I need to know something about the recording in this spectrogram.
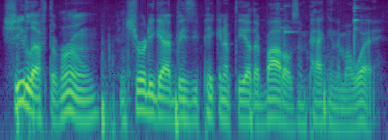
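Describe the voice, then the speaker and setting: A man's voice: lowish voice, lively intonation, fast talker, darkish tone, a little hiss or hum, lightly acted. A man playing the ghost of a male cat, telling his own story in a wry, folksy way. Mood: wry storytelling. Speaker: narrator. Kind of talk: first-person scripted storytelling. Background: music.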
